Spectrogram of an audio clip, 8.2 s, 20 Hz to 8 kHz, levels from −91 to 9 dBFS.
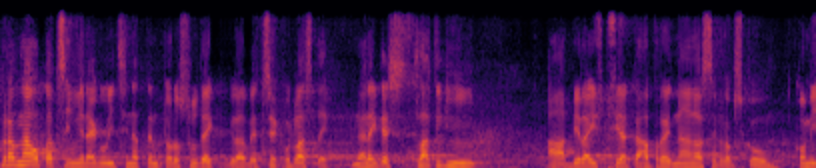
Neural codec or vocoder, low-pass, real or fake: codec, 16 kHz, 2 kbps, X-Codec, HuBERT features, trained on balanced general audio; 7.2 kHz; fake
